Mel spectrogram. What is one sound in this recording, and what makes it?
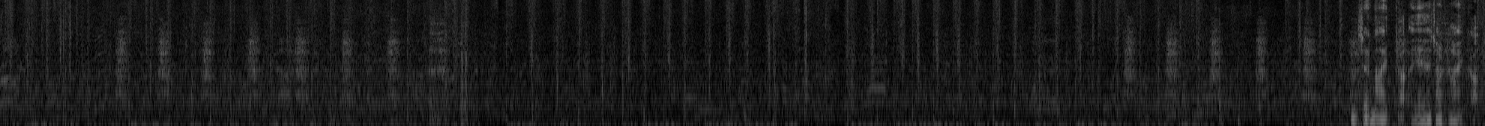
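Footsteps run quickly over hard ground in a steady rhythm.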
